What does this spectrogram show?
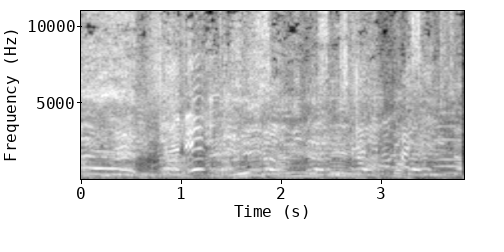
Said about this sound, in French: Vous avez été hué, des cris de démission, vous avez même pris, semble-t-il, un projectile, peut-être même un crachat.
